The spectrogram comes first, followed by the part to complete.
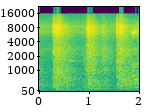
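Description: Duffs (frame drums) struck in unison by a group of performers: three strong, evenly spaced beats about two-thirds of a second apart, with singing coming back in at the end.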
